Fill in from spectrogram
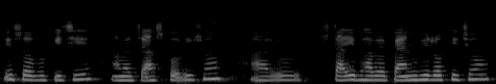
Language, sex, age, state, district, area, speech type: Odia, female, 30-45, Odisha, Bargarh, rural, spontaneous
